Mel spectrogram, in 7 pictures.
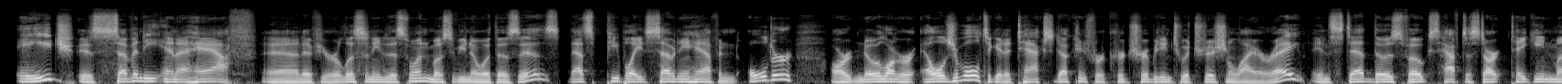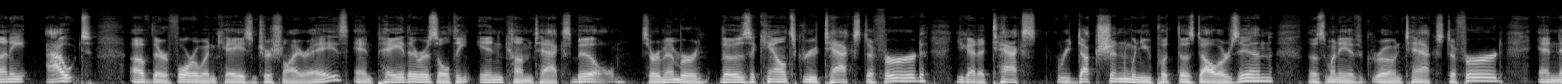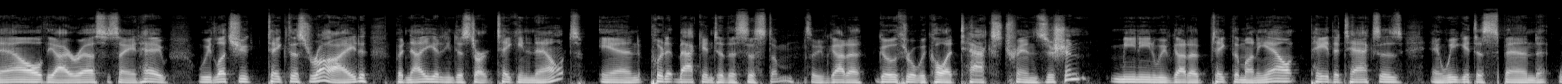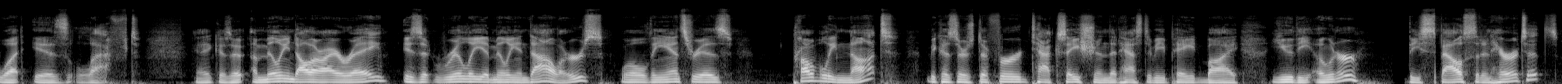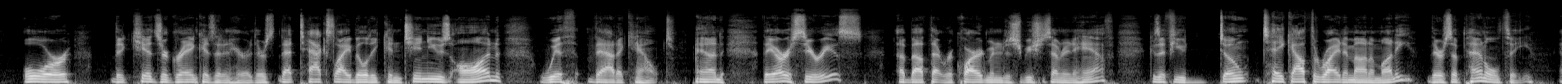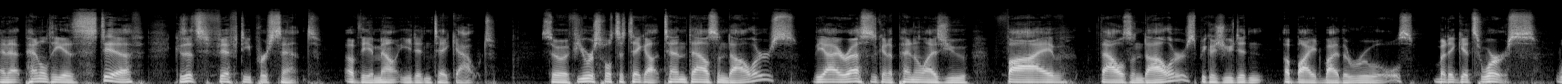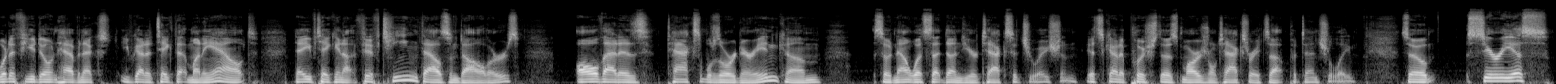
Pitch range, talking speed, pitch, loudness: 100-120 Hz, 175 wpm, 110 Hz, -15 LUFS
